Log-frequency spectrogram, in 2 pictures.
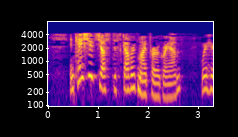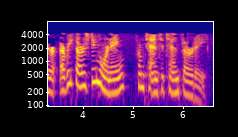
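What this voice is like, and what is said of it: Breathless, out-of-breath speech. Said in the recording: “I'm out of breath”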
